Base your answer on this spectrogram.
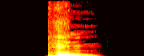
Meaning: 1. singular imperative of pennen 2. first-person singular present of pennen
- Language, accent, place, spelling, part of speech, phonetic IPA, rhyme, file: German, Germany, Berlin, penn, verb, [pɛn], -ɛn, De-penn.ogg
